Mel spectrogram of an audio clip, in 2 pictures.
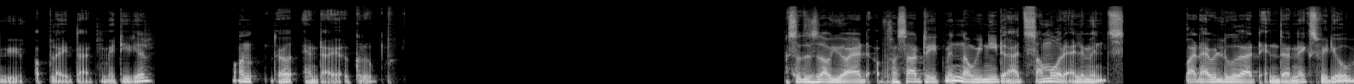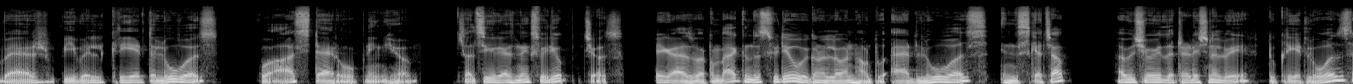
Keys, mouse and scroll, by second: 0.3-0.9 scroll down 6, 0.4 space, 0.9 middle click, 1.4 middle click, 1.8 middle click, 4.2 shift+middle click, 4.4 scroll up 5, 4.7 shift+scroll down 4, 4.8 shift+middle click, 7.3 space, 8.0-8.7 scroll up 5, 8.8 middle click, 9.8 scroll up 4, 10.9-11.5 scroll down 12, 11.6 middle click, 12.1 scroll down 1, 12.4 middle click, 13.7-14.6 scroll up 5, 14.6 scroll up 4, 17.6 scroll down 4, 21.3 middle click, 21.9-22.4 scroll down 7, 22.4 scroll up 7, 22.7 middle click.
